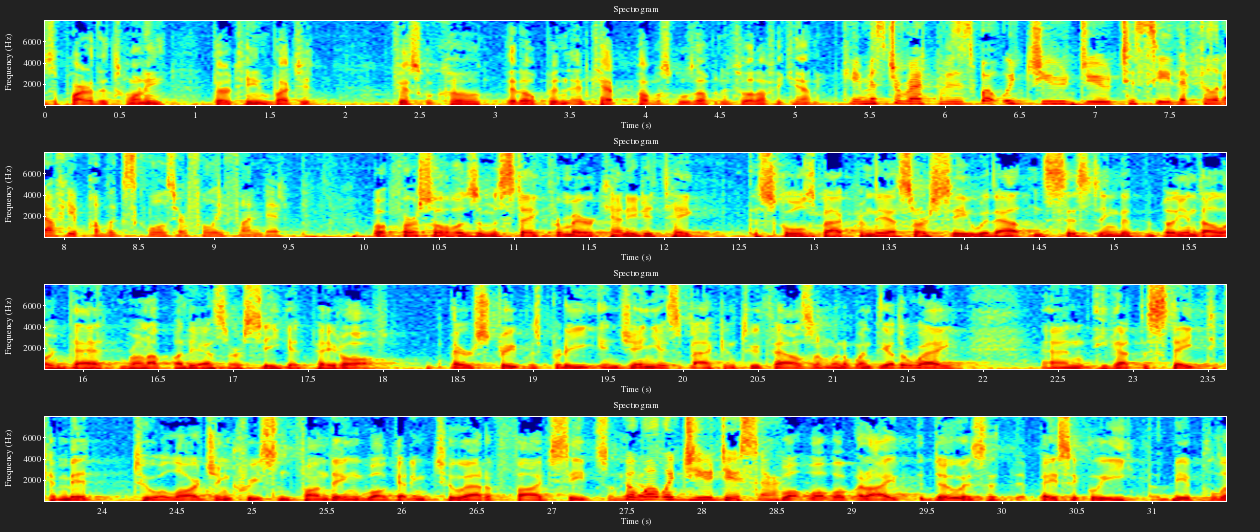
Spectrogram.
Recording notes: The one-hour debate was recorded in front of a live studio audience. Audience members also posed questions to the candidates.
